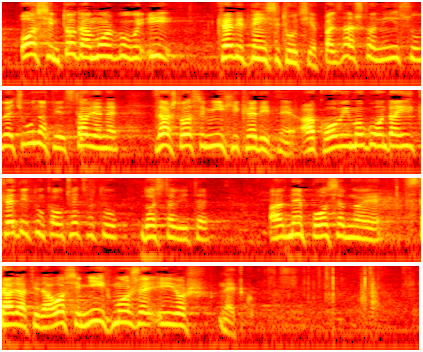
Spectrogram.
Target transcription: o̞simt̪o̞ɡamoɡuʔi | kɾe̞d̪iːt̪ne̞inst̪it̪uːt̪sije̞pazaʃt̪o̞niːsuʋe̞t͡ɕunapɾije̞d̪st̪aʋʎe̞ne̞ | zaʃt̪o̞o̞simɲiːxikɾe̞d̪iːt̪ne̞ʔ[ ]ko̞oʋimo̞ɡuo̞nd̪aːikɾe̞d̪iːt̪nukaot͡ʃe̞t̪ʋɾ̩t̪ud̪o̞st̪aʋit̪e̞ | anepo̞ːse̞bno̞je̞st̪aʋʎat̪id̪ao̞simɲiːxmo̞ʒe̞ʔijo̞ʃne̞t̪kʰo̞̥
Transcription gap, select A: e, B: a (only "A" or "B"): B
